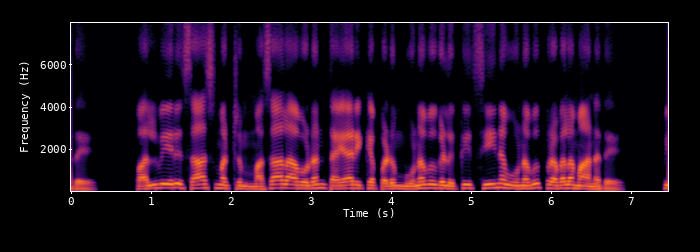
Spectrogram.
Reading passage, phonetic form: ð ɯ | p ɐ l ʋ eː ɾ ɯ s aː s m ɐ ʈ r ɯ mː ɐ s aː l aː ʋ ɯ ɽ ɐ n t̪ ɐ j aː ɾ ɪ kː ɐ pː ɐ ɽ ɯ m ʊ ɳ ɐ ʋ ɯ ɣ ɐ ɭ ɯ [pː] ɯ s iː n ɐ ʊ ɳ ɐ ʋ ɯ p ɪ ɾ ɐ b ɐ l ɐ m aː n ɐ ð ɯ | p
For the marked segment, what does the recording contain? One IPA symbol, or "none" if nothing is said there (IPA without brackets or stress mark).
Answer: kː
